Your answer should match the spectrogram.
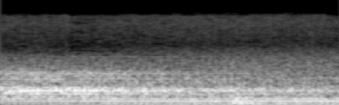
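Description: Steady low electrical hum with background hiss from the microphone and sound-system recording, unchanging throughout.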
